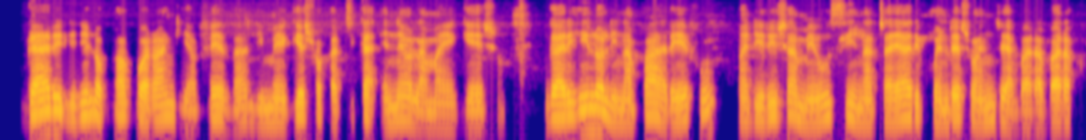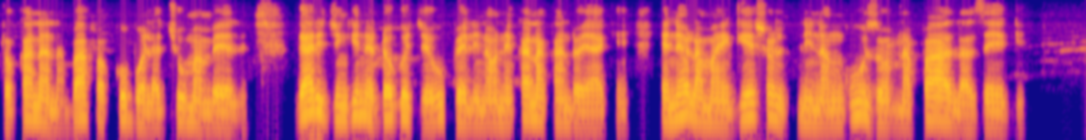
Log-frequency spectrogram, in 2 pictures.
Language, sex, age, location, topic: Swahili, male, 18-24, Nairobi, finance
